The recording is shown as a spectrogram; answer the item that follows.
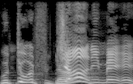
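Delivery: very high, put-on voice pushed way up. Naming the impression, then repeating the line: Matt Dillon impression. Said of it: "it's my Matt Dillon".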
